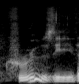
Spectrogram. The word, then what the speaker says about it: Kroese: Like, half the people who know me still pronounce it wrong, because they're like, they look at it, and they go, Kroese, that can't be right. He must be pronouncing that wrong. And so, and honestly, I think I probably am pronouncing it wrong, because it's a Dutch name, and I don't think it's an Americanization of a Dutch name, and so the Dutch wouldn't pronounce it that way anyway, so I can't really say.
